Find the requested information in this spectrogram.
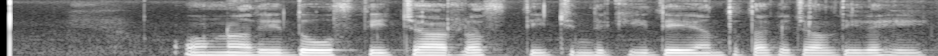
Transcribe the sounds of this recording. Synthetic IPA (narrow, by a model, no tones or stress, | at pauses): ʊnãːd̪iːd̪oːst̪iːt͡ʃaːɾləsd̪iːd͡ʒɪnd̪əɡiːd̪eːənt̪t̪əkt͡ʃəld̪iːɾəɦiː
